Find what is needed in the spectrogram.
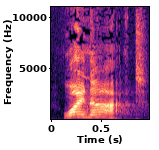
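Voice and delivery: put-on eager young man voice. A narrator's reading.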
